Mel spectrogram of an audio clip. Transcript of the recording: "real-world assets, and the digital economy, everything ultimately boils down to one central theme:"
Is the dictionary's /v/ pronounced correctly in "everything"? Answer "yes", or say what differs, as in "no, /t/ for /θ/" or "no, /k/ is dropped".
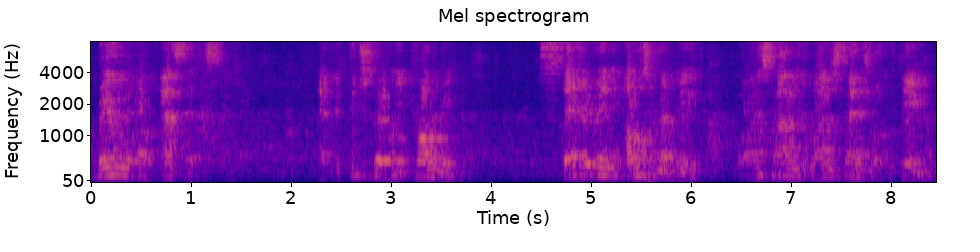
no, /v/ is dropped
